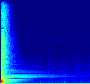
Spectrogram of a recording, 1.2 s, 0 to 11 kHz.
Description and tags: Rim shot low snap 1
another rim shot on my snare with snap on.
snare, live, hit, snap, drums, recording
